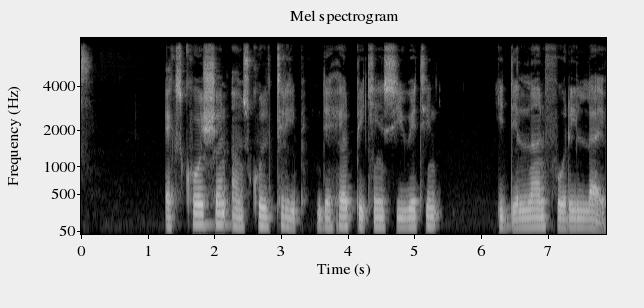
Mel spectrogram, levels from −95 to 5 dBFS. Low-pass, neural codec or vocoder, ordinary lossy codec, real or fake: 7.2 kHz; none; none; real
